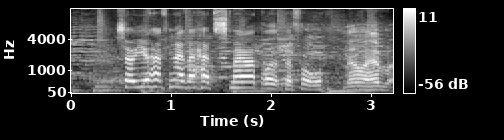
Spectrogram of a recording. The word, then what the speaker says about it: smørrebrød: So you have never had smørrebrød before? No, I haven't. How do you say that? First, smørrebrød. Smørrebrød.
